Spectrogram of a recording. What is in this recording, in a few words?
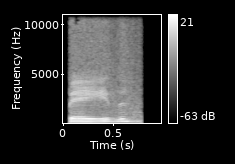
"BATHE", american; PHONETIC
